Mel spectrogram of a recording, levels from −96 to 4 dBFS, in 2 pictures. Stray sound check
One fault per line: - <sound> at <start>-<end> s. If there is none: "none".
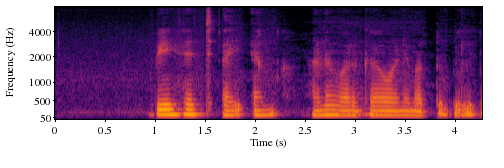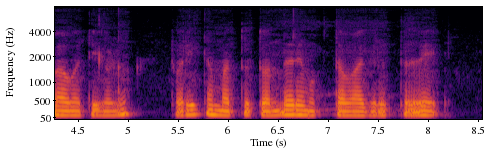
none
